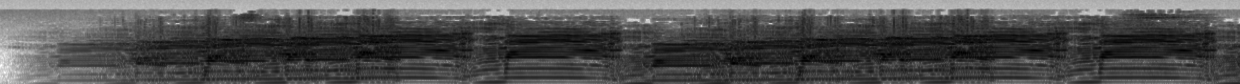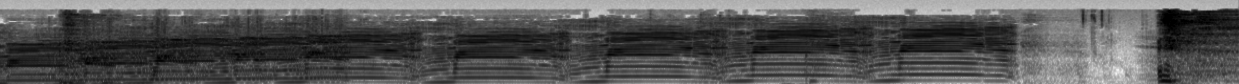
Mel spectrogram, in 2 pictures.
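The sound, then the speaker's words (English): A dense chorus of cows mooing, played by an altered RFID-controlled bell instrument, long overlapping lowing calls rising and falling continuously for about eleven seconds, loud, ending with a brief sharp knock. “Cows. Cows, yes. Cows are funny.”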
